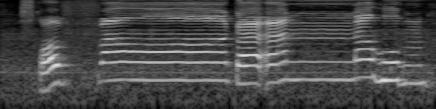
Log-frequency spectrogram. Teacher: آگے کاف حروف اخفا میں سے آگے ہے تو ادھر اخفا ہوگا، آواز کو ناک میں چھپا کر پڑھیں گے · کأنہ کی نون مشدد ہے، سختی سے جما کر پڑھیں گے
